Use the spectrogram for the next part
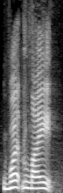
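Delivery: usual speaking voice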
